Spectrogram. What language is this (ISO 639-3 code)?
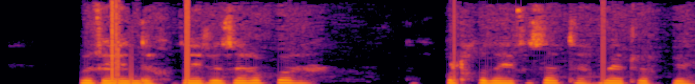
pus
